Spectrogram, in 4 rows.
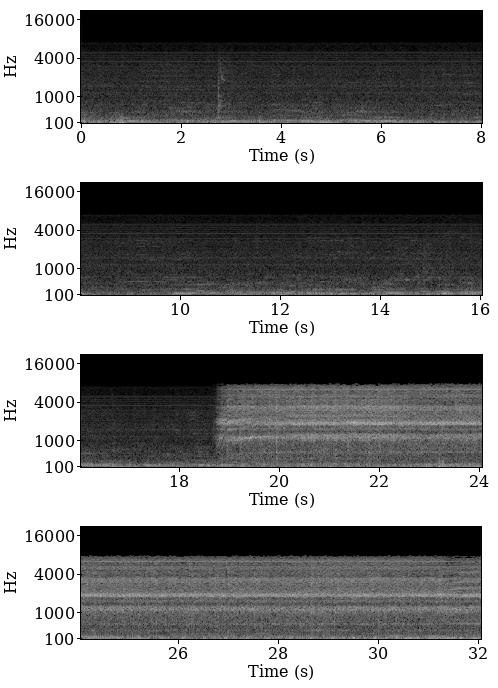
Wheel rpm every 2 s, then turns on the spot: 0, 0, 0, 0, 0, 0, 0, 0, 0, 70, 160, 160, 160, 160, 160, 160.
none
